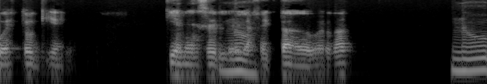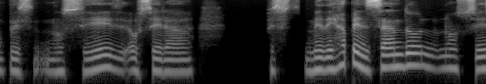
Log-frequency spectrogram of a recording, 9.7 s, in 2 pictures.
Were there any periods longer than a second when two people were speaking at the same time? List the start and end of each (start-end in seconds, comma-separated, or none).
none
